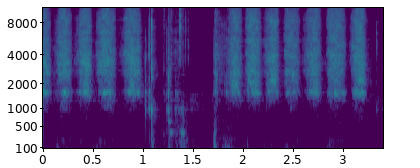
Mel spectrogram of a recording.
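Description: A gritty pickleball paddle face is rubbed back and forth in a steady rasping rhythm, about a dozen close, dry scrapes with a brief pause and some handling knocks partway through.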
